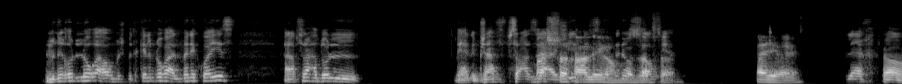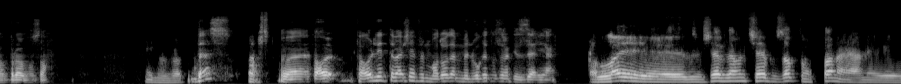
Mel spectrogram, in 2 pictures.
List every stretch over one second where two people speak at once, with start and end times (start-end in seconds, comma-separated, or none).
5.3-6.6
